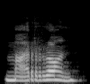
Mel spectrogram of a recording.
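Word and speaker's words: marrón: The double R in Spanish is what rolls. So it's not maron. It's maron.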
